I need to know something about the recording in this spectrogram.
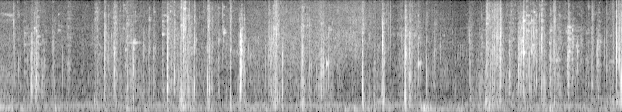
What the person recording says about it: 자갈 대신 깔아놓으니 소리가 참 좋습니다.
